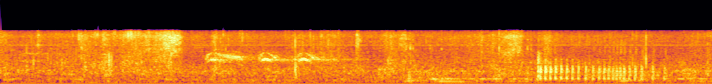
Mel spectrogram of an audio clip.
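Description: Outdoor ambience by the woods: a bird calls with a few quick gliding notes about two seconds in. A little past five seconds a short rapid rattle of many fast even pulses runs for about a second.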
